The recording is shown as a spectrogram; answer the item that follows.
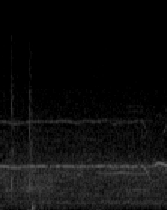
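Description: Faint football-stadium crowd ambience, with thin high whistle-like tones held over it and a soft thud about half a second in.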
